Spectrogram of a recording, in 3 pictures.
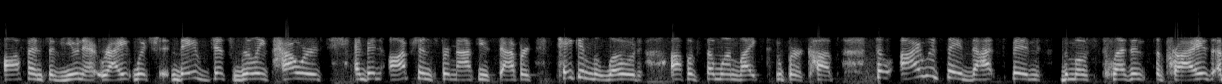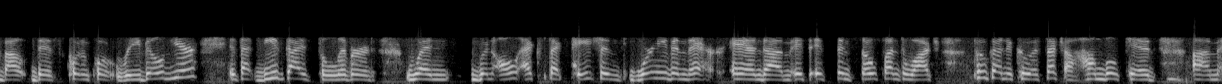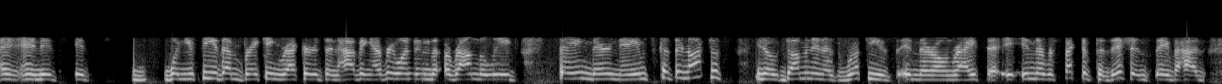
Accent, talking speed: American, 175 wpm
